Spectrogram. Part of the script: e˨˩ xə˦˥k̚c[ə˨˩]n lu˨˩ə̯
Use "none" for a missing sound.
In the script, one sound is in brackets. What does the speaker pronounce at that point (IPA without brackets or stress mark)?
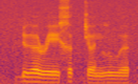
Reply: əː˨˩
